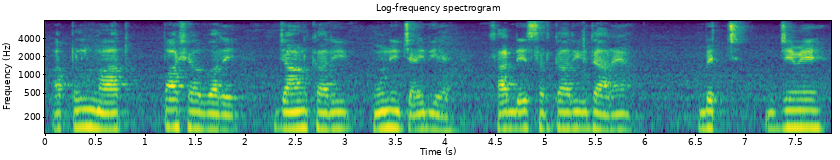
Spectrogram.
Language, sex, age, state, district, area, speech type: Punjabi, male, 30-45, Punjab, Mansa, urban, spontaneous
